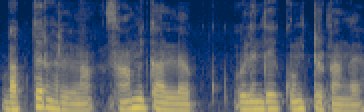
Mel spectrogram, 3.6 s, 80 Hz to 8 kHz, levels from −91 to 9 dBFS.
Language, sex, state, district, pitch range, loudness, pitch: Tamil, male, Tamil Nadu, Nilgiris, 125-150 Hz, -18 LUFS, 140 Hz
